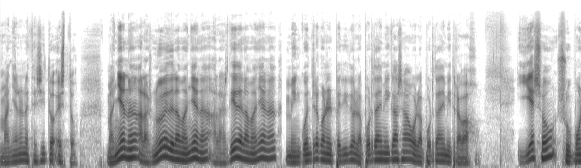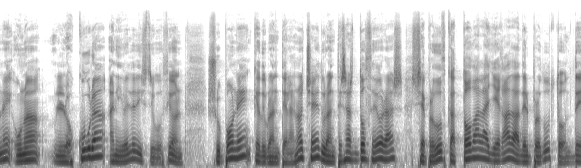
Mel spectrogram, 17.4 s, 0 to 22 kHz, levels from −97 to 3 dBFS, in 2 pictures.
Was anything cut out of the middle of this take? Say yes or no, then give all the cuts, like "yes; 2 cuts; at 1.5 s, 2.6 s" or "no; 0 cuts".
yes; 2 cuts; at 4.2 s, 14.9 s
